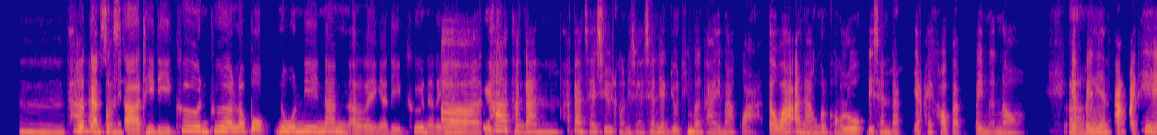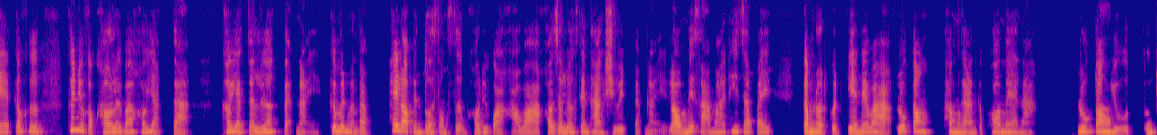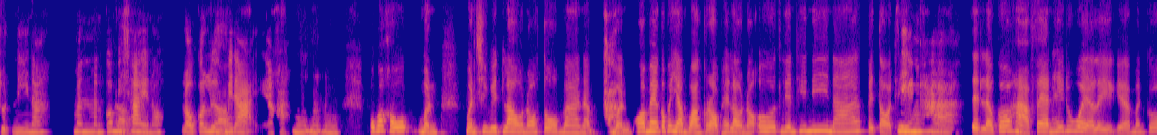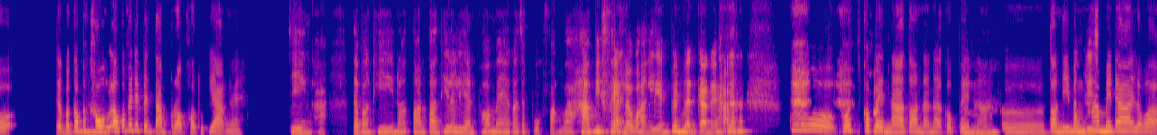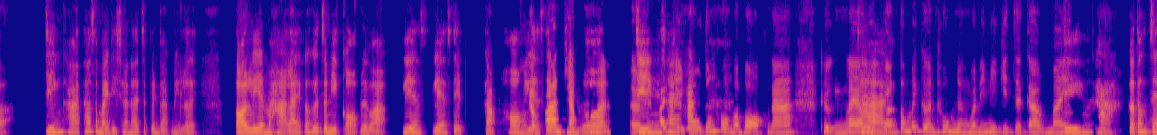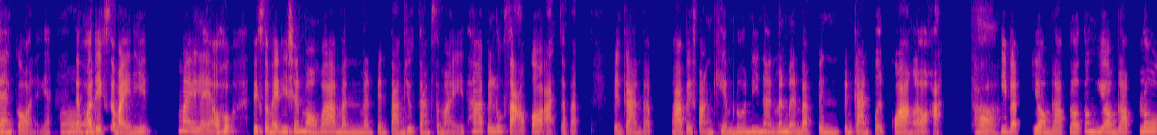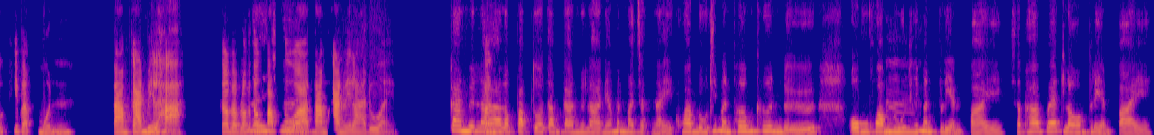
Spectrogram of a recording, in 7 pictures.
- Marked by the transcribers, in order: other background noise; tapping; laughing while speaking: "แฟน"; chuckle; chuckle; laughing while speaking: "เวลา"
- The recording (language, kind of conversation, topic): Thai, unstructured, เป้าหมายที่สำคัญที่สุดในชีวิตของคุณคืออะไร?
